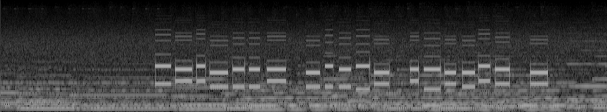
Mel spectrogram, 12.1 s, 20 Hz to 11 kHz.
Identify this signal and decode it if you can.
DTMF, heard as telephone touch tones, dialled by hand, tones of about 280 ms. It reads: 90#4550 46537 0274#8 7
